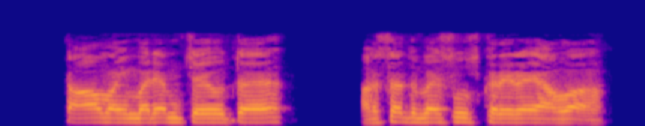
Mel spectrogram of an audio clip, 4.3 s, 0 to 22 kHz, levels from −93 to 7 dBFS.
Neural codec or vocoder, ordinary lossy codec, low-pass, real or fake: none; AAC, 64 kbps; 7.2 kHz; real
